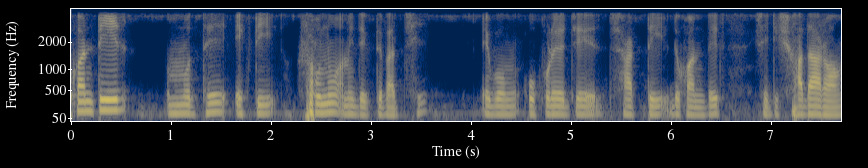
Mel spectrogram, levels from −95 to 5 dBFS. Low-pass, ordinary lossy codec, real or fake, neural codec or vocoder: 3.6 kHz; none; fake; codec, 16 kHz, 2 kbps, X-Codec, WavLM features, trained on Multilingual LibriSpeech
